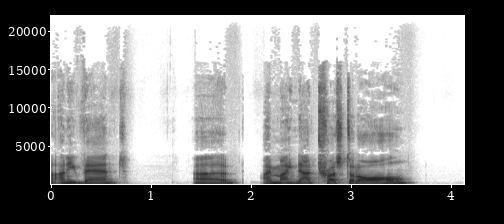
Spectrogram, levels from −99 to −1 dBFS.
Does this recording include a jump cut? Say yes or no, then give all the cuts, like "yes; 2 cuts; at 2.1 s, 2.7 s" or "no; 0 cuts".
yes; 1 cut; at 1.9 s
